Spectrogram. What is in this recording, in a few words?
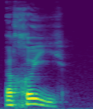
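"a-chaoidh", Scottish Gaelic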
